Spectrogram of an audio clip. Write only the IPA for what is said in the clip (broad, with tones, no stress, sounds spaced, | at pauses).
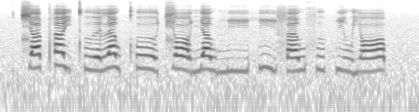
t͡ɕ a˧˥ pʰ a˥˨ j t̪ʰ u˩ ə̯ l a˥˨ w kʰ oː˥˨ t͡ɕ ɔː˥˨ ɲ a˥˨ w m iː˩ h iː˥˨ f a˧˥ w f u˧˥ p i˧˩ w j ɔː˧˥ p̚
